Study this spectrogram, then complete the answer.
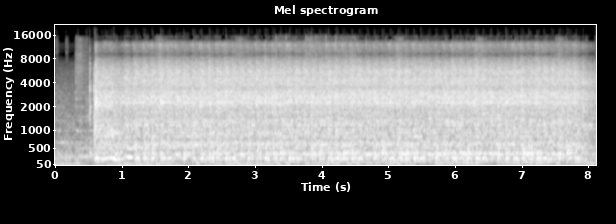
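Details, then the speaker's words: V8-swapped Mazda MX-5 (Bullet Roadster), first start in over a year: starter spins the V8 steadily for about eight seconds but it never catches; fuel pump never heard priming, a fuel connection likely left off; crank no start. "I've never disconnected the fuel pump before, but at the same time, I never hear it actually prime. I must have not got something connected with the fuel."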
